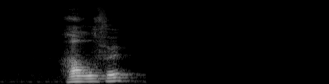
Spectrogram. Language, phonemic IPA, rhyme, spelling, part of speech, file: Dutch, /ˈɦɑl.və/, -ɑlvə, halve, adjective, Nl-halve.ogg
- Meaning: inflection of half: 1. masculine/feminine singular attributive 2. definite neuter singular attributive 3. plural attributive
